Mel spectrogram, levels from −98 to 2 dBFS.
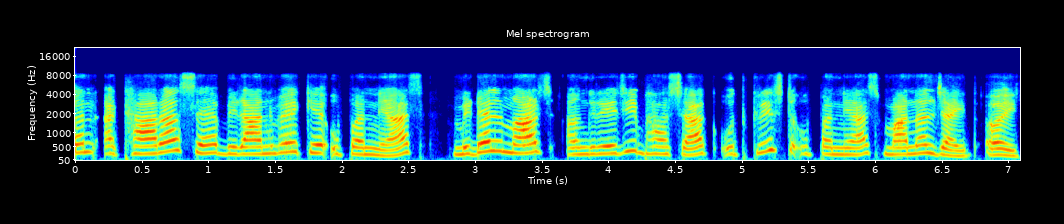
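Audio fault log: Throughout, Opus compression: the speech comes across muffled and a bit hoarse, with nothing above about 8.5 kHz, so the top end just stops and the codec damage is plainly audible. That dull, throaty quality is likely Opus dropping into its speech (SILK) mode at wideband, which fits a low rate of around 16 kbps, where the encoder trades the upper band and fine detail for bare intelligibility.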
